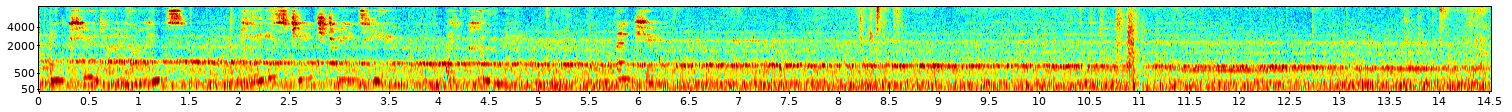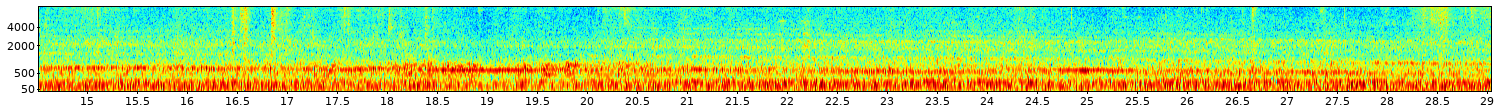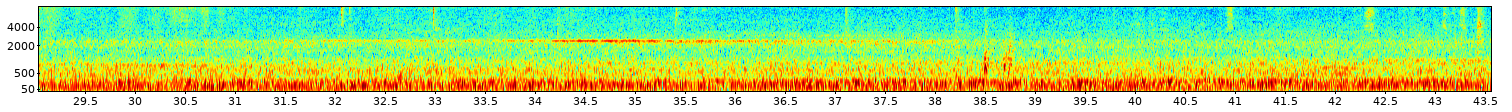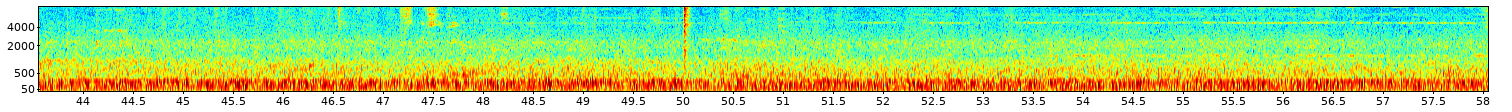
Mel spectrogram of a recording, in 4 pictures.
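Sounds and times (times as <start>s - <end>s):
train cabin rumble: 0.0s - 35.7s.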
